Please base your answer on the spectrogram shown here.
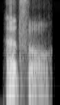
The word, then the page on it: hurtful: British English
